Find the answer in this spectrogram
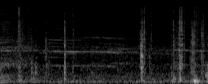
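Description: Bigeye scad being handled and dropped on a plastic board, giving a few sharp taps and slaps, the loudest near the end. A faint, long, steady high-pitched tone sounds in the background.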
